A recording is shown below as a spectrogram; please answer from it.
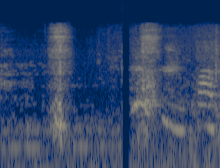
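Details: Two abrupt, wet, explosive sneezes through the nose and mouth in a quiet room from a young Chinese woman with a runny nose. She says her rhinitis keeps worsening but is unsure whether it is rhinitis or a cold.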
